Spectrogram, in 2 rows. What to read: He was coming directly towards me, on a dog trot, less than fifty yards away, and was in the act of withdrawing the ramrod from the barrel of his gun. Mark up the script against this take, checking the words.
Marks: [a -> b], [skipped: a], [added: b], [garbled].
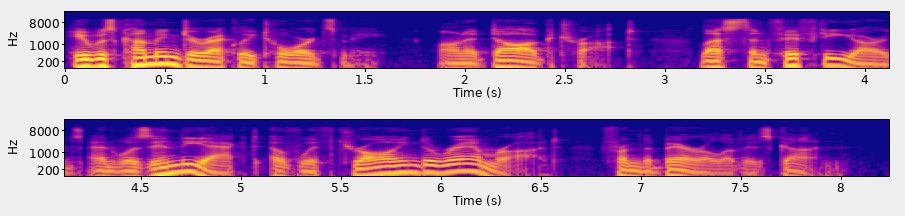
He was coming directly towards me, on a dog trot, less than fifty yards [skipped: away,] and was in the act of withdrawing the ramrod from the barrel of his gun.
